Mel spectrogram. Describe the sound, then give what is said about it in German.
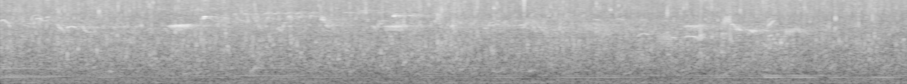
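A steady, continuous rush of water flowing in a small, crystal-clear river fills the scene, with a few faint, high bird chirps scattered about and no one speaking. “kleine Fische schwimmen mit dem Strom und es scheint, als wenn sie fast schwerelos im Wasser schweben.”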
